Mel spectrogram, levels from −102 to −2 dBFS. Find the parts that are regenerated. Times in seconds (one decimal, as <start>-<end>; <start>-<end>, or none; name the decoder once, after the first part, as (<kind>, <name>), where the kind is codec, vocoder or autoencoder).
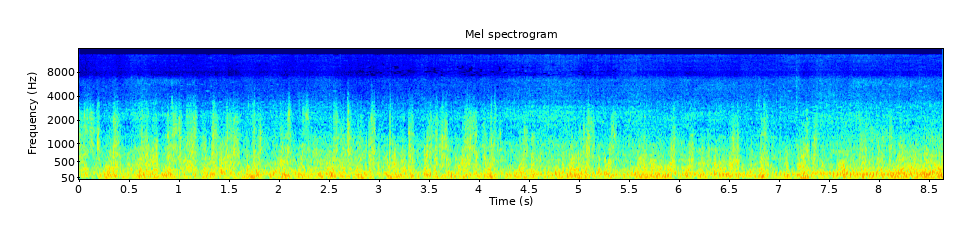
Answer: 0.0-2.8 (codec, SNAC); 5.6-8.6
